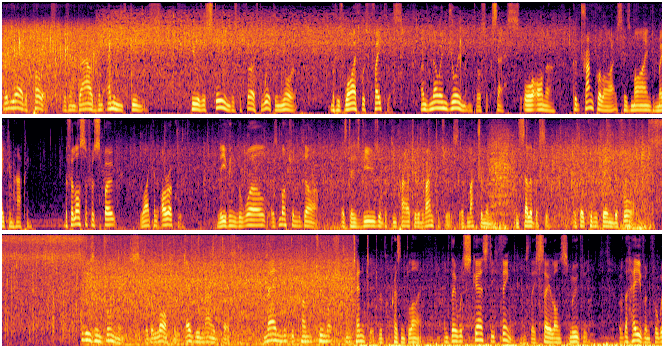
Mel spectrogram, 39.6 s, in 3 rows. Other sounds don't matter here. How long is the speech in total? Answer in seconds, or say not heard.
36 s.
